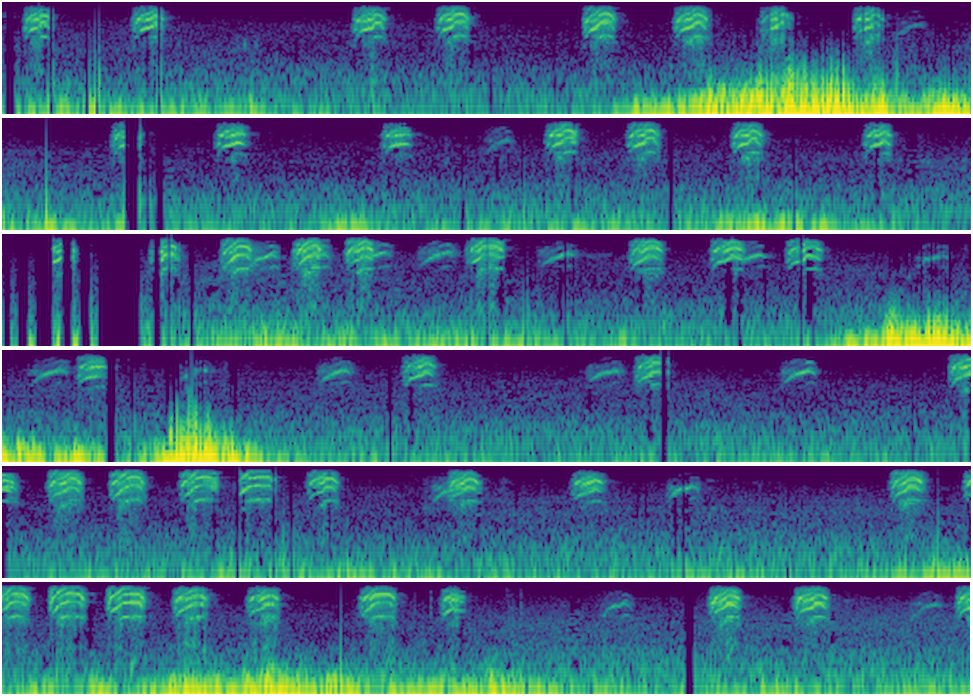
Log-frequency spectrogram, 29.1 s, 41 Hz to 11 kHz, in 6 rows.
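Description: Birds calling: short, high calls repeated in quick runs throughout. Three low rumbles come and go, about 4 s, 15 s and 25 s in.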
